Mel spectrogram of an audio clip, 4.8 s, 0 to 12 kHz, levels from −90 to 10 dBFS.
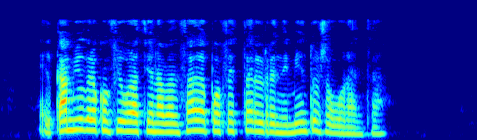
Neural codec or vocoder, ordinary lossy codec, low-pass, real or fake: none; MP3, 48 kbps; 7.2 kHz; real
